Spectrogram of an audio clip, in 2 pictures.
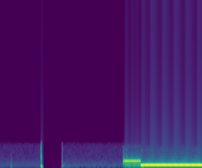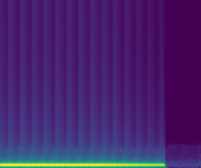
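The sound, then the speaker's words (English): Two-tone radio paging alert used to dispatch an air medical transfer. A few faint clicks come first, then a brief higher tone followed by a long, steady, lower tone that holds loud and clean for about three seconds before cutting off. “stand by for tones”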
